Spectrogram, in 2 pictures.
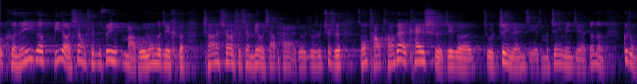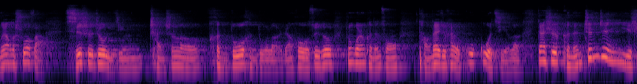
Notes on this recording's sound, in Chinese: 艺述电影在艺海剧院小剧场举办了一场迎新活动。以下是讲座现场的音频录音。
